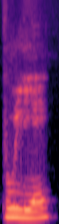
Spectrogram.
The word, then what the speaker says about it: Pouliot: Oh my God, this guy came to Quebec and absolutely destroyed Nathan Pouliot. Pouliot. It's funny how you pronounce Pouliot even in French like that. You know, it should be like Poulier.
